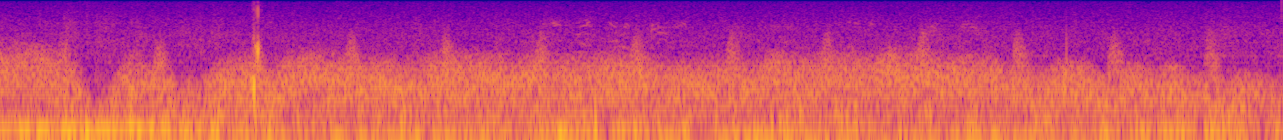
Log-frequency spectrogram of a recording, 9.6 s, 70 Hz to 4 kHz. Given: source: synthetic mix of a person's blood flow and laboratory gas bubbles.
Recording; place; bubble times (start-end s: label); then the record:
Doppler ultrasound of blood flow; subclavian vein
1.89-1.98 s: bubbles
From the record:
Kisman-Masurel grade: 113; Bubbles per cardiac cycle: 1 to 2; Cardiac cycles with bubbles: 1 to 10%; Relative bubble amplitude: loud (0.450 to 0.775); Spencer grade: 1 (occasional bubble signal discernible with the cardiac motion signal, with majority of cardiac periods free of bubbles); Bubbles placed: anywhere in the cardiac cycle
